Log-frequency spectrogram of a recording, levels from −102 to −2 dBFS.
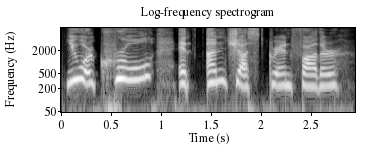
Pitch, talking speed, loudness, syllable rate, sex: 285 Hz, 120 wpm, -17 LUFS, 4.4 syllables/s, female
